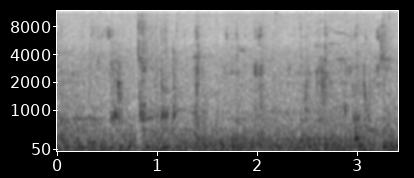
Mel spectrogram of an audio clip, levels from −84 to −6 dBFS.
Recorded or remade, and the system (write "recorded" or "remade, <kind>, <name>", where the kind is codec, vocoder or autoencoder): recorded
